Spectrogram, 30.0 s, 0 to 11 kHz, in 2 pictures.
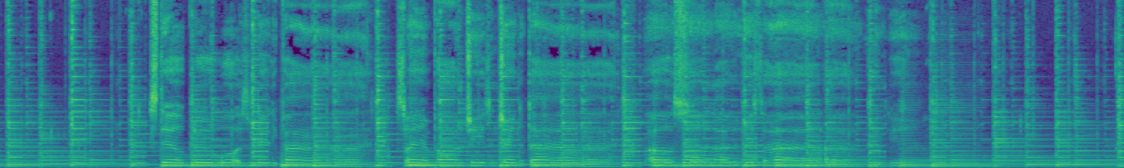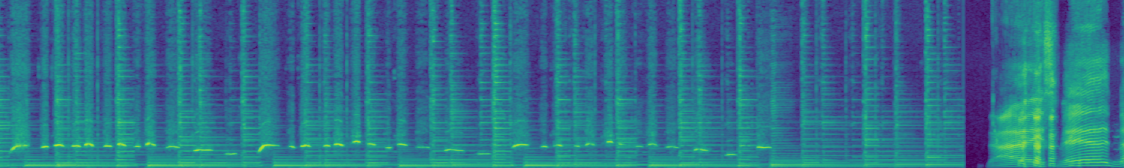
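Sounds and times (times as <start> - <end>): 
steady strummed chords with rhythmic backing: 0.0 - 29.9
speech: 2.0 - 11.1
bright whistled melody harmonized in two parts: 14.9 - 25.5
laughter: 28.2 - 29.9.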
